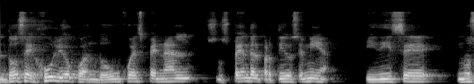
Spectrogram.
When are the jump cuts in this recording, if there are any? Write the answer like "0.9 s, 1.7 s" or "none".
3.5 s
